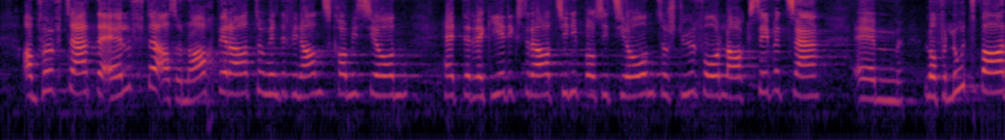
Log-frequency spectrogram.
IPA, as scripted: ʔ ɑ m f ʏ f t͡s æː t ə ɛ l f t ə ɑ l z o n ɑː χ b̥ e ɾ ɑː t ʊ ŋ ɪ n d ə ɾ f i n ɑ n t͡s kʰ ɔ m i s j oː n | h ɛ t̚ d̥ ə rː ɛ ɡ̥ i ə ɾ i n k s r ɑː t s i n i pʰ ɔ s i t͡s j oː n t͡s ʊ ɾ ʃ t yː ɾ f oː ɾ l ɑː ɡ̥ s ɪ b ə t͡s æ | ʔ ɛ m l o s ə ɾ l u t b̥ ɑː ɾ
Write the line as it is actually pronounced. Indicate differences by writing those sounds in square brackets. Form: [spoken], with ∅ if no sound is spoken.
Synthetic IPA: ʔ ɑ m f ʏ f t͡s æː t ə ɛ l f t ə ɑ l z o n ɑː χ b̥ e ɾ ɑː t ʊ ŋ ɪ n d ə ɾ f i n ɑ n t͡s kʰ ɔ m i s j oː n | h ɛ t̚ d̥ ə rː ɛ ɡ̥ i ə ɾ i [∅] k s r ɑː t s i n i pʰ ɔ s i t͡s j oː n t͡s ʊ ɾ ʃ t yː ɾ f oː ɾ l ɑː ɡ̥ s ɪ b ə t͡s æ | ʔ ɛ m l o [f] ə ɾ l u t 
